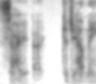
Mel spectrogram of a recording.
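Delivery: wounded, pain-laced, groaning voice. Voicing a wounded man who groans in pain asking for help: in pain. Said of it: "groans in pain".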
